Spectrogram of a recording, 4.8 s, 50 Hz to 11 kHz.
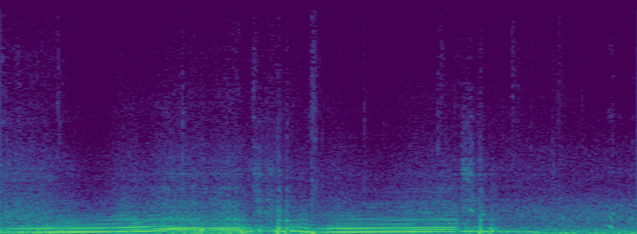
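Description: Turbocharged 2.0-litre four-cylinder engine of a VW Golf GTI pulling under acceleration, heard from inside the cabin: its note climbs, dips at a gear change about two seconds in, pulls again, then eases off near the end.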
